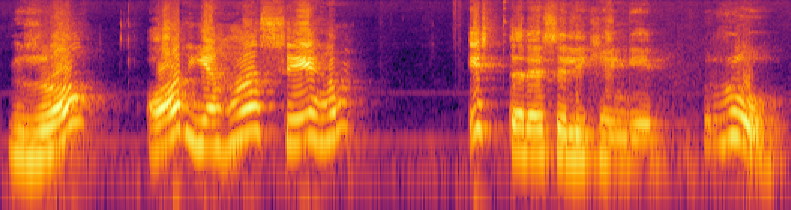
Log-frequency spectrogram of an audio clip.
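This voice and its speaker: In this children's online Hindi class, the female teacher speaks with a lively, high-pitched voice. Patient and unhurried, she breaks every word into its individual sounds and syllables, repeating each one a second time.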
